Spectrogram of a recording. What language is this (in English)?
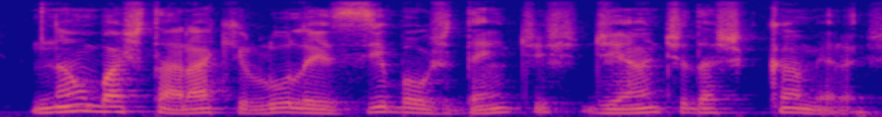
Portuguese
